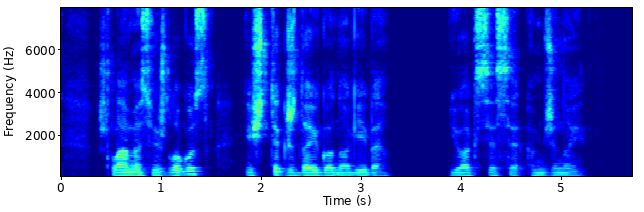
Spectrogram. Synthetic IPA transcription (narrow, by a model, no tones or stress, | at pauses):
ʃlˠɑːmʲɛsɪʒlˠʊɡʊs | ɪʃʲt̪ʲɪkʃd̪ɐɪɡoːnuɔɡʲiːbʲæ | juɔksʲesʲɪ̰ʔɐmʲʒʲɪnɐɪ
